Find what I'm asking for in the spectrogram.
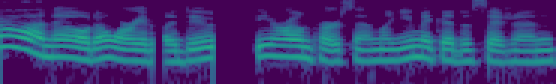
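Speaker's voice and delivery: put-on sunny voice with sarcasm. Retelling how Finn answers about Liv: sarcastic Finn impression. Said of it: "how sarcastic Finn is about Liv".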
